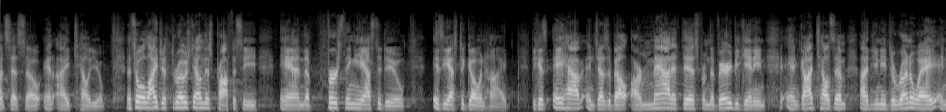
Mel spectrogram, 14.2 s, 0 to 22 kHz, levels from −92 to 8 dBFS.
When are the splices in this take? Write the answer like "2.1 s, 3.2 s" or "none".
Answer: 11.7 s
